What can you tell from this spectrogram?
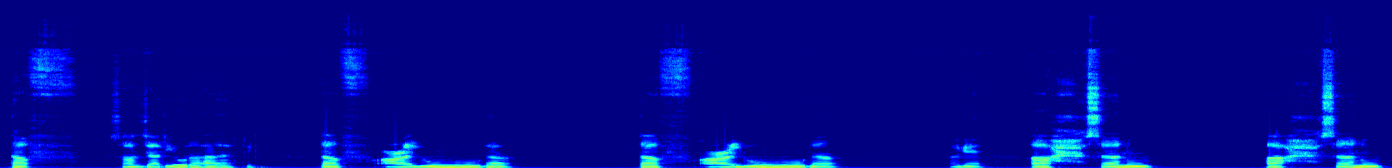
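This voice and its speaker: Slow, patient male Quran teacher. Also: medium pitch, darkish tone, poor audio. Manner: patient, repeats letter sounds slowly and deliberately. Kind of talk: slow explanatory lesson with drawn-out recited examples.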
